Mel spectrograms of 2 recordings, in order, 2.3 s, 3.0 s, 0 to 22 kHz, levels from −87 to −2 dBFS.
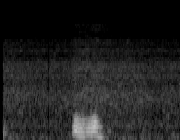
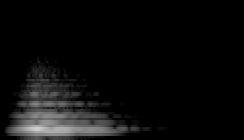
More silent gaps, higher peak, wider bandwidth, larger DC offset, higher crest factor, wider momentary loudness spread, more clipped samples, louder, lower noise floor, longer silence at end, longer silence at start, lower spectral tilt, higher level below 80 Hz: neither; about the same, -16 dBFS vs -16 dBFS; first, 11 kHz vs 2.8 kHz; neither; about the same, 20 dB vs 18 dB; first, 26 LU vs 20 LU; neither; second, -32 LUFS vs -29 LUFS; second, -58 dBFS vs -89 dBFS; second, 0.9 s vs 1.65 s; second, 0.05 s vs 0.2 s; about the same, -8 dB/octave vs -7.5 dB/octave; first, -66 dBFS vs -82 dBFS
